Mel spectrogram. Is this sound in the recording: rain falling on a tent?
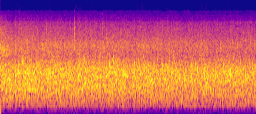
no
